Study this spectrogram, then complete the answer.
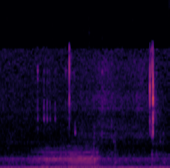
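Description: A single cow loaded in a cattle van in the Railroads Online game gives one drawn-out low moo, fairly faint over a constant background hum.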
